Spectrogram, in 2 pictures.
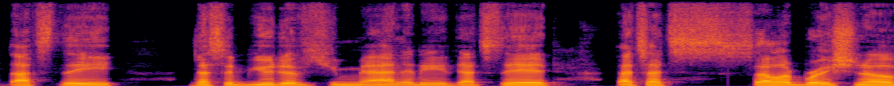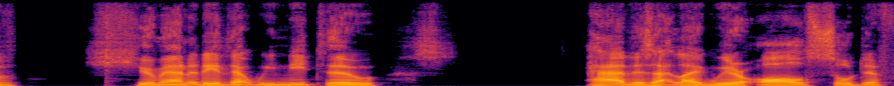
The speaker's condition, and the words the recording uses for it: Stuttering. And I was stuck in a block like that for God, what felt like 30 seconds or a minute.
